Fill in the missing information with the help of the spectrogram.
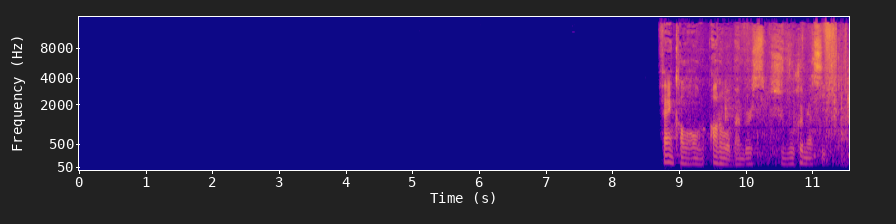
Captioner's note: speaking French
